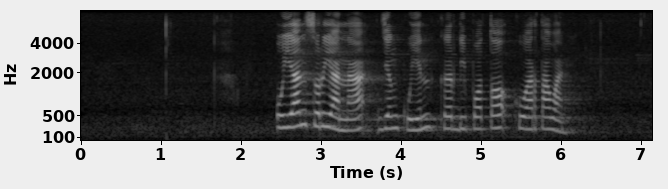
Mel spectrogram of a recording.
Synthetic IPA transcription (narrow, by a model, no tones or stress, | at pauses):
ujansuɾianad͡ʒɨŋkuɪnkɨrdipɔt̪ɔkuwart̪awan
